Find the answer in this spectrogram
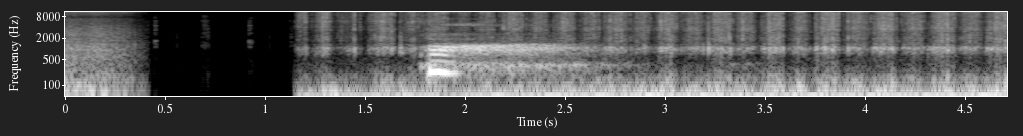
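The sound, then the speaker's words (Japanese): A toothbrush scrubs another person's teeth in quick, regular back-and-forth strokes. After a short silence the strokes run on as a faint, even, bristly rasp, with no talk. “人の歯を磨くなど、初めての経験だが、なかなかうまくいってるんじゃないか？”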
